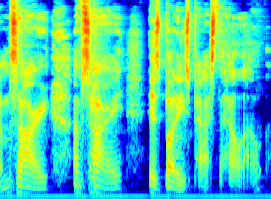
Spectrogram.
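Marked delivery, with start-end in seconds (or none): 0.0-1.2 apologetic, pleading goblin voice. Voicing a goblin apologizing after being slapped: apologetic goblin voice. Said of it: "he just starts speaking in common".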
